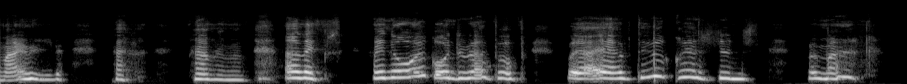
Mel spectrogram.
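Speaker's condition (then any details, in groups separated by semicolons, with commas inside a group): Speech impediment; disabled; finds writing easier than speaking, speaks in own way without modifying accent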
